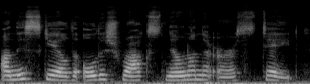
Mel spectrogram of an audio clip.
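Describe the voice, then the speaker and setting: Her tone is dark and mellow, and she speaks at a fairly slow pace. The woman's pitch shows ordinary variation. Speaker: college lab instructor. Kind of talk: lecture. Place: office. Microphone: webcam.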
